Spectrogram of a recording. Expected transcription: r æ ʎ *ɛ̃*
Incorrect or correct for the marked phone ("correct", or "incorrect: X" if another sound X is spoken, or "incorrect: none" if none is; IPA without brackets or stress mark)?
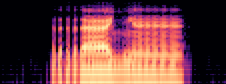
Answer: correct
